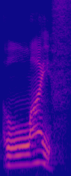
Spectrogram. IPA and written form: laɪf (life)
